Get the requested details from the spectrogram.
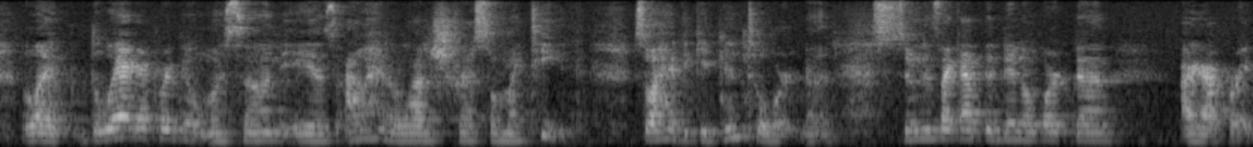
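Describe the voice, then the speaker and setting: A soft-spoken woman talks at a fairly quick pace in a fairly low pitch. Noticeable background noise and audible room echo surround her voice. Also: ordinary pitch variation. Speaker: vlogger. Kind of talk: personal advice vlog.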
